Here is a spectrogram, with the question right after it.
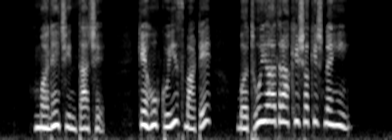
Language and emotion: Gujarati, fearful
